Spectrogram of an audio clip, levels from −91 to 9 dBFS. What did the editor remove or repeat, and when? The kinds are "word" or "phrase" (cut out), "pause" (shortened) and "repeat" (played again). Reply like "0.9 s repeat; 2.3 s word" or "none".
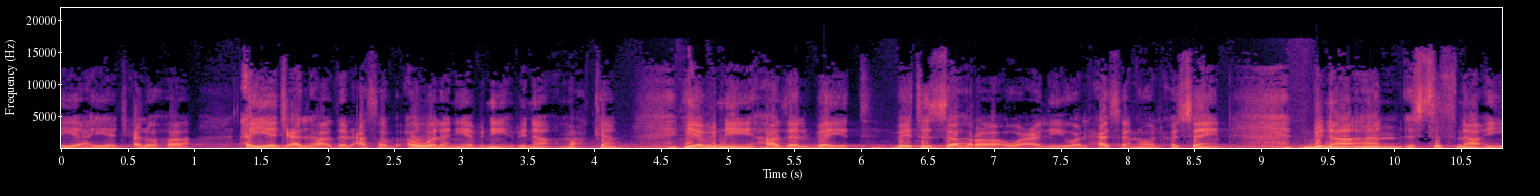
none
